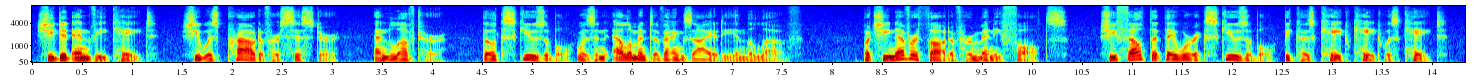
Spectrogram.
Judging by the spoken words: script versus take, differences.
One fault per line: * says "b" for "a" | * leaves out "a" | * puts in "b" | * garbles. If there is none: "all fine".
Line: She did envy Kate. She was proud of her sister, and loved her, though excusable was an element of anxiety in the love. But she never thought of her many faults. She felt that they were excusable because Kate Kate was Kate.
all fine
